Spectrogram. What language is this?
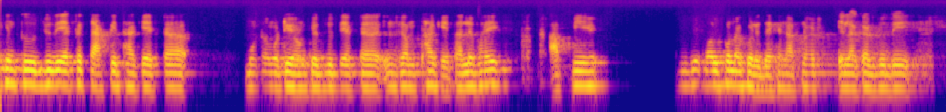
Bangla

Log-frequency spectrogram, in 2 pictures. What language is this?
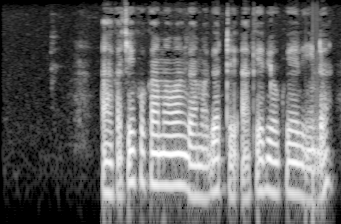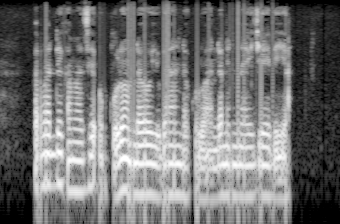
Ganda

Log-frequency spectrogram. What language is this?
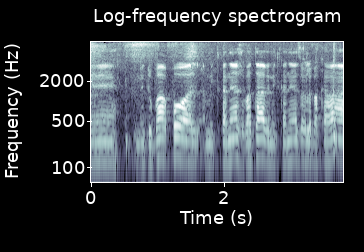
Hebrew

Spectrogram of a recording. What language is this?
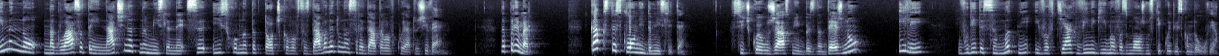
Bulgarian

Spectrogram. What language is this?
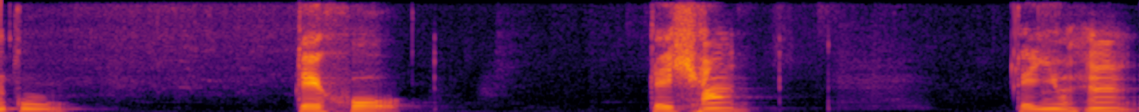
Mazatlán Mazatec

